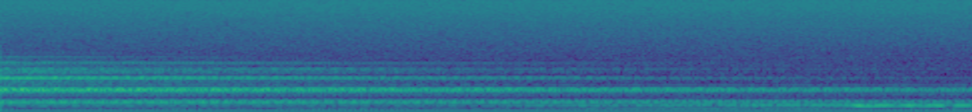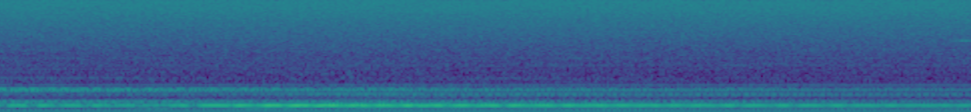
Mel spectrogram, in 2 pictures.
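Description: A gong and singing bowls ring with long, shimmering tones that slowly fade.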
